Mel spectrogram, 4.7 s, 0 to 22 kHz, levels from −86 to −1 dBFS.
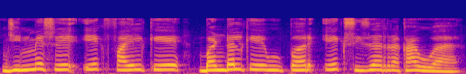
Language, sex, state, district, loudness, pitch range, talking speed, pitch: Hindi, male, Jharkhand, Garhwa, -15 LUFS, 225-260 Hz, 165 wpm, 245 Hz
